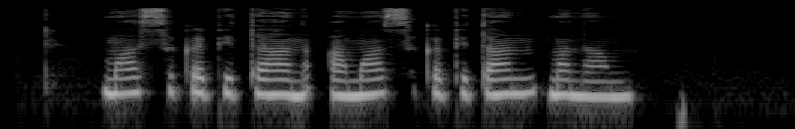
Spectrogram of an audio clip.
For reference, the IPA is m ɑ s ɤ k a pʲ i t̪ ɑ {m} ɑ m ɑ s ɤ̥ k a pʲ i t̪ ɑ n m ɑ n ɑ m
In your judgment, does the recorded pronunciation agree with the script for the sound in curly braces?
no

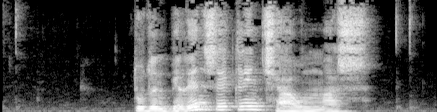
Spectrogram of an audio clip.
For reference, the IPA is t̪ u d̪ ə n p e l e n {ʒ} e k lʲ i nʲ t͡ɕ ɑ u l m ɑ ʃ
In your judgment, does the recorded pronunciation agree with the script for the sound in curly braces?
yes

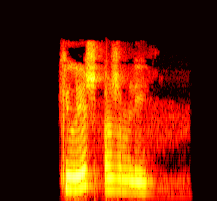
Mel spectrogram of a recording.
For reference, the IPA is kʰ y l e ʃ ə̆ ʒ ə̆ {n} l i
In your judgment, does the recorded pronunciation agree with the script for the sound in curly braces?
no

